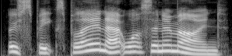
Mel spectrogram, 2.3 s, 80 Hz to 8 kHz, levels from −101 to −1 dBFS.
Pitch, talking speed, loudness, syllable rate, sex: 225 Hz, 205 wpm, -16 LUFS, 3.9 syllables/s, female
